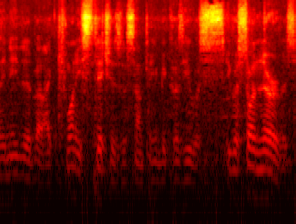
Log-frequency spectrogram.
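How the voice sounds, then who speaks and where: Noticeable background noise sits behind a man's very deep, low voice, which has ordinary pitch variation. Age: 80s+. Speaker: Holocaust survivor speaker. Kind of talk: talk to school students.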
